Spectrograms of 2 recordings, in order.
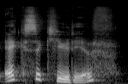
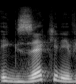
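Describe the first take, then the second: First: "executive" as EX-e-CUTE-ive; weight on EX and CUTE in "executive"; wrongly stressed "executive", like "execute"; misstressed syllable. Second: "executive" as ig-ZEC-utive; weak first syllable in "executive"; second-syllable stress. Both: Shown as a demonstration. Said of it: "if you misstress a syllable".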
